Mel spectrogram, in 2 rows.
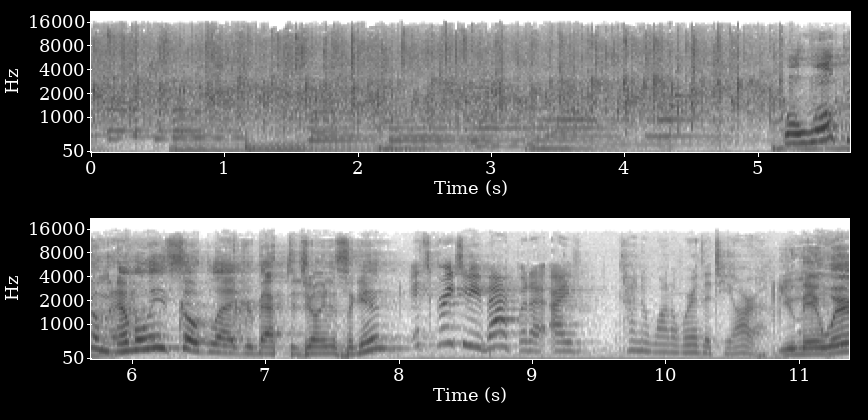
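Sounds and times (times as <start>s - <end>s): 
sustained musical chords: 0.0s - 6.5s
audience applause: 0.0s - 7.3s
speech: 5.2s - 11.3s.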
